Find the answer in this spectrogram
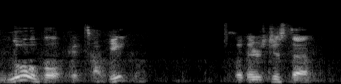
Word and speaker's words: Louisville: you're from the Midwest you don't go to Louisville Kentucky it's Louis Kentucky so there's just a a bit of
